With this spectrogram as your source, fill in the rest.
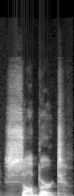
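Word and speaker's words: Saubert: r t you according to the Denver Broncos pronunciation guide for him sabert sabert yeah that sounds smart Eric sabert sabert it's it's you I bet it's I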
